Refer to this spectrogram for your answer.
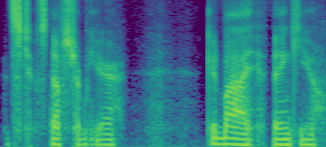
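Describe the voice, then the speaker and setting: A man's voice: lowish voice, completely flat delivery, slow pace, a bit bright, no echo. A reserved young woman, read by a man. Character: reserved, gentle young woman, wary yet kind. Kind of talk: reading a classic novel aloud.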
